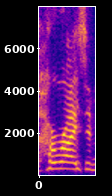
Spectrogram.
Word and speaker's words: Herizon: Herizon Music with the H-E-R because we are female-centric.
